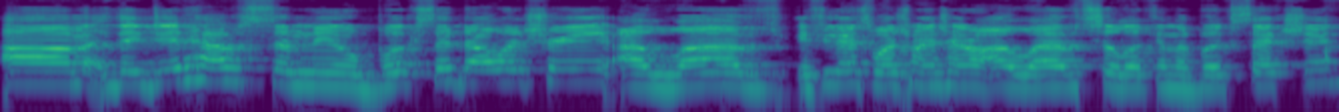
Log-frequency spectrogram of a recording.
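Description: A woman talks at a moderate pace with fairly even intonation. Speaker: haul vlogger. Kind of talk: casual vlog chat. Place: home room. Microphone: phone near.

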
